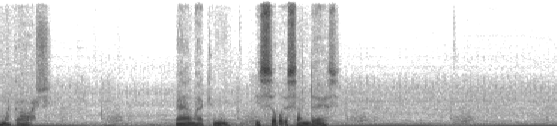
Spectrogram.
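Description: A diesel excavator engine hums steadily at idle.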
